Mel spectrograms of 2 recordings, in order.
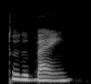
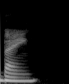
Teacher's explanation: your mouth is very relaxed and you're nasalizing the sound more. You're not completely finishing that final M sound.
